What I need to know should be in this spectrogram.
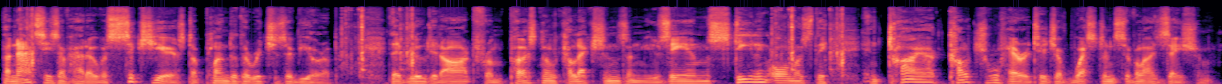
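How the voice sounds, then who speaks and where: A man playing a gruff, fatherly, middle-aged American intelligence officer in a wartime video game, grave and authoritative, with a gravelly, husky voice. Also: extremely low pitch, sing-song, normal speed, background noise, heavily acted. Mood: grave, regretful. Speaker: military intelligence officer giving mission briefings. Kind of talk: scripted dramatic video game briefing.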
